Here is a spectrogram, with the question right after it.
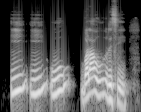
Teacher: जिन स्वरों के उच्चारण में मुख सबसे कम खुलता है अर्थात लगभग जैसे बंद रहता है तो उसे बोलते हैं समृत स्वर।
